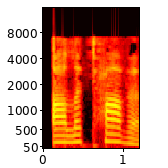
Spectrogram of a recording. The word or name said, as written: allottava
